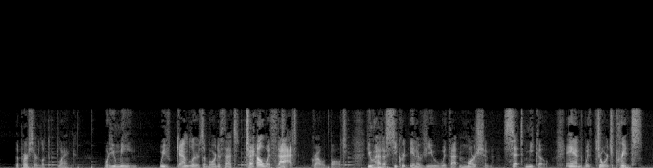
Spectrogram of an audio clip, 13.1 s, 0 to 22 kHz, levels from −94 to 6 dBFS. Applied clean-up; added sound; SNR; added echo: none; Dishes, pots, and pans; 19 dB; none.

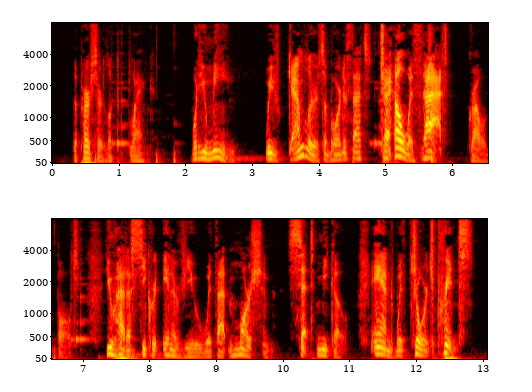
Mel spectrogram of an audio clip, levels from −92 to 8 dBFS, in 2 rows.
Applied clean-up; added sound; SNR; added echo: classical method log-MMSE.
